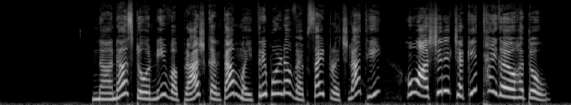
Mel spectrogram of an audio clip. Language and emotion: Gujarati, surprised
